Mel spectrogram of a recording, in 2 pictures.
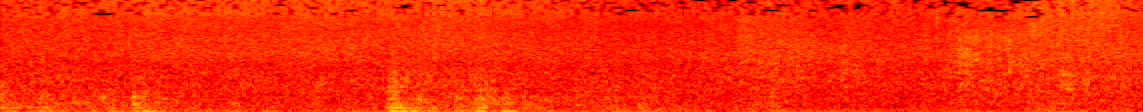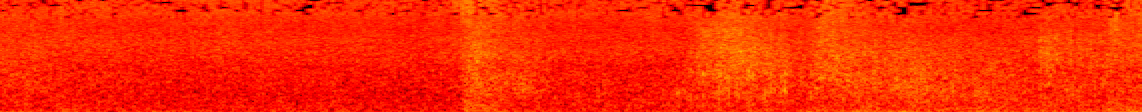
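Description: Steady rain with low rolls of thunder. The strongest rumbles come near the start, with another swell of rumbling later on.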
